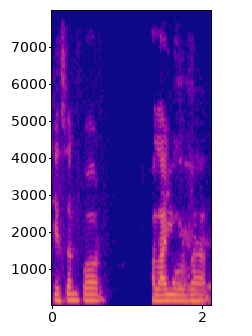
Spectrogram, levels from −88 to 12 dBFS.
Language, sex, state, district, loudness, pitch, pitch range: Bhojpuri, male, Bihar, Saran, -21 LUFS, 160 Hz, 155-165 Hz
